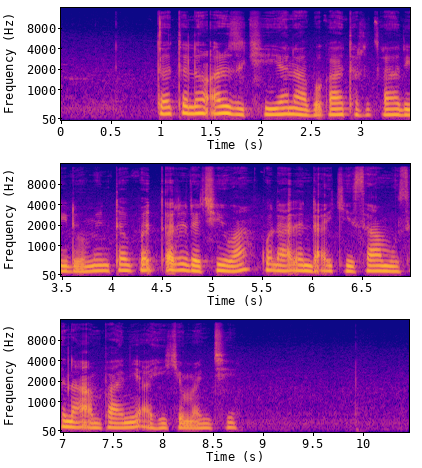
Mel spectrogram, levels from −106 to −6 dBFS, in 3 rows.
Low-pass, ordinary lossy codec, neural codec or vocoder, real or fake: 14.4 kHz; none; none; real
